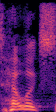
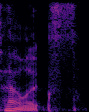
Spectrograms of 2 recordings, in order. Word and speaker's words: Helix: Yeah, does it rhyme with Felix? I don't think it does. I think it's Helix.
